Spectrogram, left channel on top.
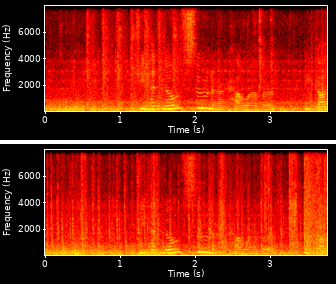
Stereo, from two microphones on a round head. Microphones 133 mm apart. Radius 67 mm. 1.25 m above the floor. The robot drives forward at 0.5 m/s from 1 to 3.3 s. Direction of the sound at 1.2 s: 40° left (ahead or behind).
